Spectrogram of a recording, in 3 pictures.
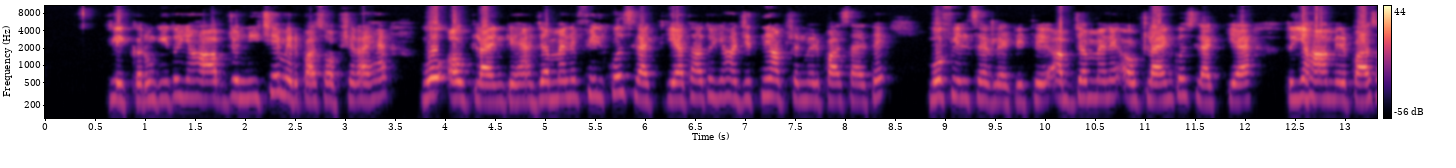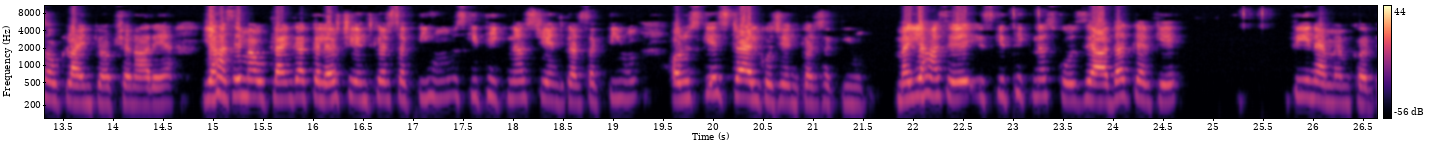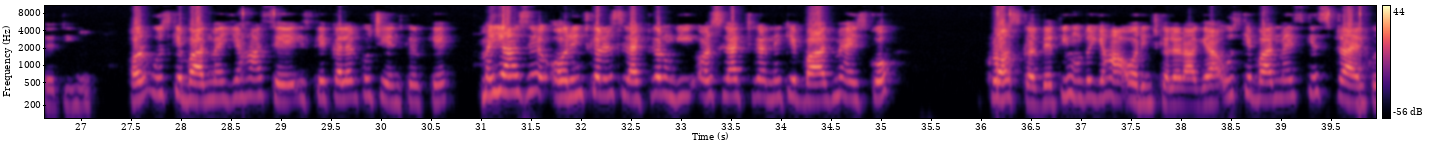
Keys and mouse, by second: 23.0 click, 25.4 click, 28.6-30.9 drag, 36.2 click, 39.5 click.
